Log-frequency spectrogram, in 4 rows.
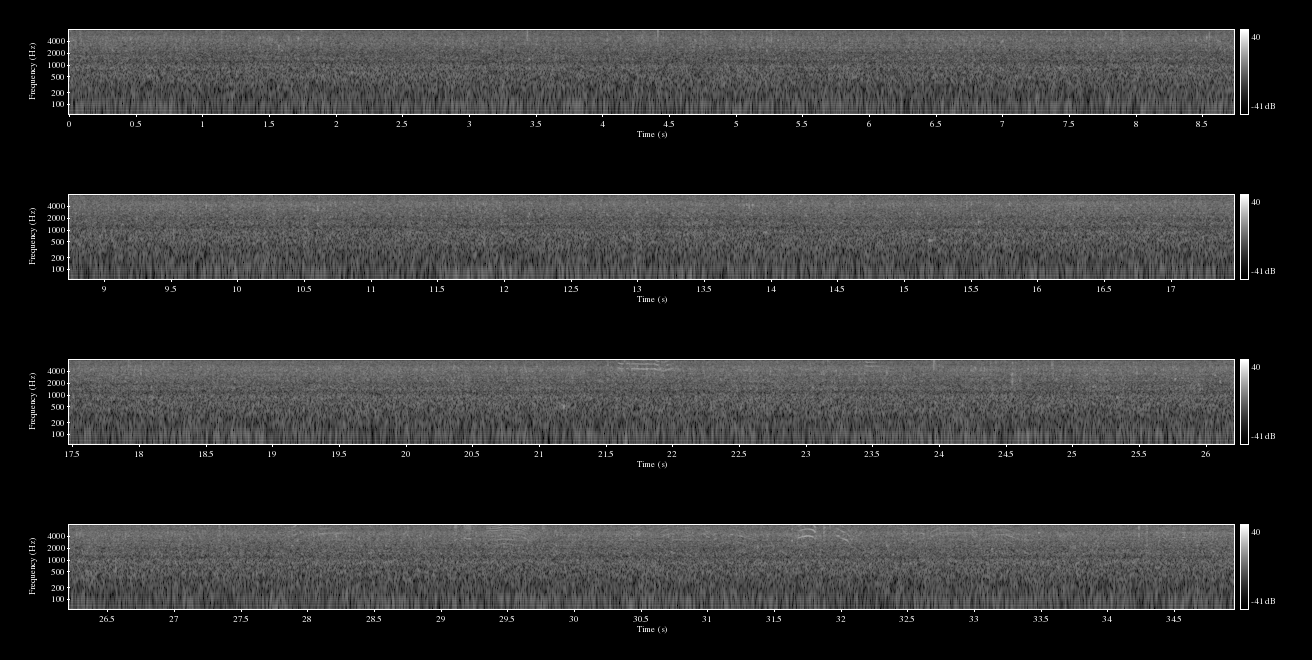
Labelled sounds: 21.6	22.0	Pacific white-sided dolphin, 4.3 to 7.9 kHz
29.3	29.6	Pacific white-sided dolphin, 6.3 to 6.9 kHz
32.7	33.0	Pacific white-sided dolphin, 4.8 to 5.2 kHz
34.7	34.9	Pacific white-sided dolphin, 4.8 to 5.0 kHz

